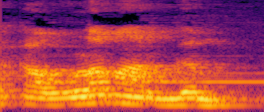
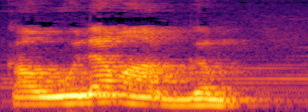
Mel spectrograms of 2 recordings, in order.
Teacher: നമ്മുടെ നാട്ടിലുള്ളവരൊക്കെ കൗളമാർഗം എന്ന് പറയുന്നു കൗലമാർഗം എന്ന് ഭാരതത്തിൻറെ ഉത്തരദേശത്തുള്ളവർ പറയുന്നു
